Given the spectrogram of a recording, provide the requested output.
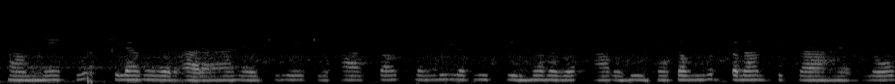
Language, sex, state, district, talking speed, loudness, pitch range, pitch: Hindi, female, Chhattisgarh, Sukma, 140 wpm, -43 LUFS, 195-210 Hz, 200 Hz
